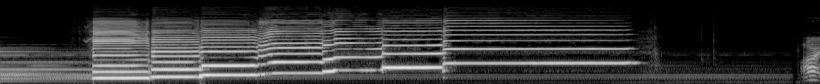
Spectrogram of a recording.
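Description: Alto saxophone playing an ascending arpeggio of about seven notes, climbing from B through a B minor seventh chord and its Dorian extensions to the raised sixth. The top note is held for about two seconds and then stops. A sustained piano chord rings faintly underneath.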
